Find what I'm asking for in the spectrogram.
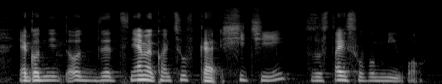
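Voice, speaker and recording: A woman with a plain, everyday voice speaks at medium pitch and a fairly slow pace. The recording is very clean, with a silent background. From Poland. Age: 30s. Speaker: vlogger. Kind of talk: video diary monologue. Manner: frequent fillers.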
